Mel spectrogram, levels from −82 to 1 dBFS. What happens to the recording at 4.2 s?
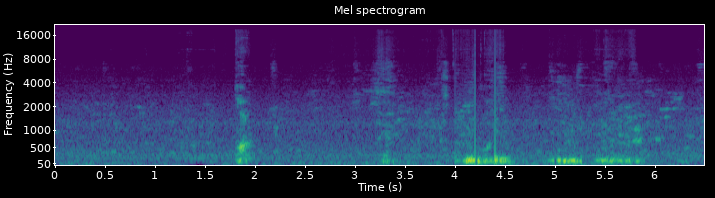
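The speech around 4.2 s has chunks out of order: between 4.0 and 4.4 s, a 200 ms chunk arrived one chunk late and plays after its successor. The result is a jumbled moment with three hard joins. Unlike a dropout or skip, nothing is missing; the pieces are swapped.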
